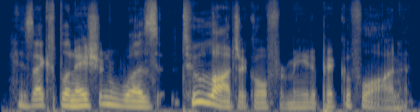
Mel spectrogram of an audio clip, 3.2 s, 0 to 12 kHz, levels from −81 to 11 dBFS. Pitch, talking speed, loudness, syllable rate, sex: 130 Hz, 245 wpm, -19 LUFS, 6.2 syllables/s, male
